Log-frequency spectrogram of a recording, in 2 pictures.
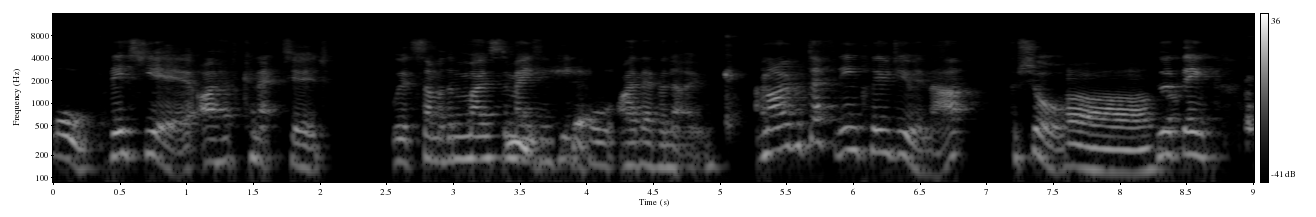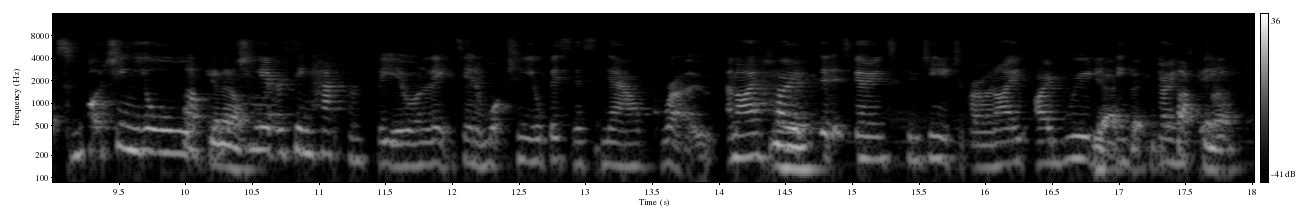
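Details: Adult woman speaking; normal speech.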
